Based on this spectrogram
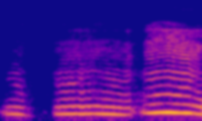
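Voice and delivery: savouring hum; appreciative mm. Real, not acted. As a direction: hum with pleasure at the taste. Savouring a tasty snack.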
